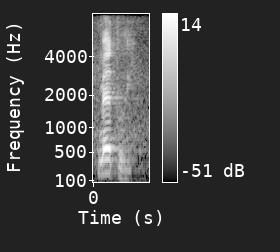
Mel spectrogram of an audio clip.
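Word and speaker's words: Medli: No, I mean how you pronounce her name. Medley. Yes, Medley.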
